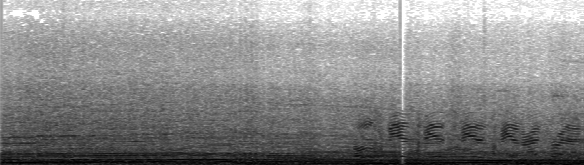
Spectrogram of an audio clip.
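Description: A race car engine roars loudly from inside the cabin.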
